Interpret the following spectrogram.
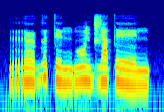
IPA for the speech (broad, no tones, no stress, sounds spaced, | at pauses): r œ ɡ ə t ɪ ŋ ɡ ɔ̃ d͡ʑ a t e ŋ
